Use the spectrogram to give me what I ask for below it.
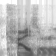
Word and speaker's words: Caesar: It is Kaiser is the correct pronunciation of Tiberius Julius Kaiser.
